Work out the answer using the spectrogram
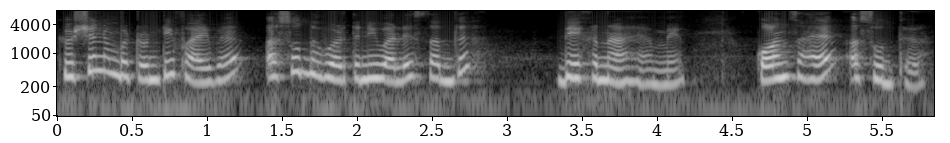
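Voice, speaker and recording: A woman teaching Hindi spelling for exam prep, spelling words out slowly and answering her own questions. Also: sits high, dark tone. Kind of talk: online exam-prep lesson.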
